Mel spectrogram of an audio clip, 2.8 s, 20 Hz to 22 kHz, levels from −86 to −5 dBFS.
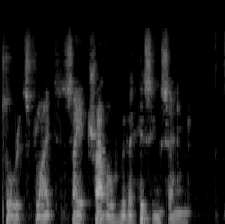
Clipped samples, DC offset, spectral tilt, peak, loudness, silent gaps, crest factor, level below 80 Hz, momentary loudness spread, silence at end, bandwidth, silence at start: under 0.1%; under 0.1%; -4 dB/octave; -22 dBFS; -41 LUFS; none; 20 dB; -70 dBFS; 10 LU; 0.45 s; 13.5 kHz; 0.05 s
